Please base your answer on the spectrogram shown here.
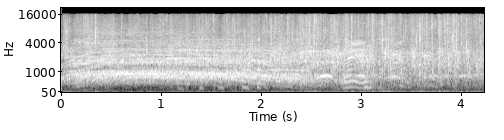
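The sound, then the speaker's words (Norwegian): A live audience packed into a cellar venue on International Women's Day cheers and applauds loudly, a thick wall of clapping and voices with high whoops and whistles rising out of it partway through. “Bare lag skikkelig lyd nå, publikum, så vi hører hvor mange dere”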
